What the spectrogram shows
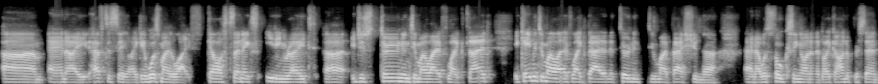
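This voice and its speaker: A man talks at a very fast pace with a Dutch accent. His tone is bright and sharp, medium in pitch, with ordinary pitch variation. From Netherlands. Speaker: calisthenics YouTuber. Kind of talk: podcast interview. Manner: hesitant, many fillers.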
